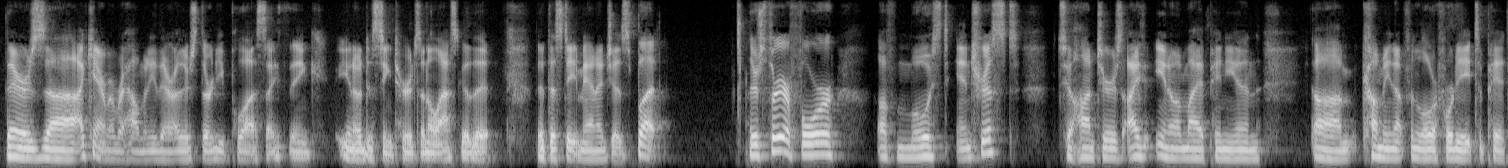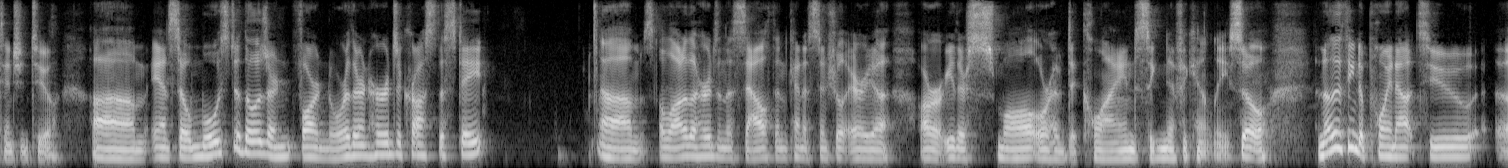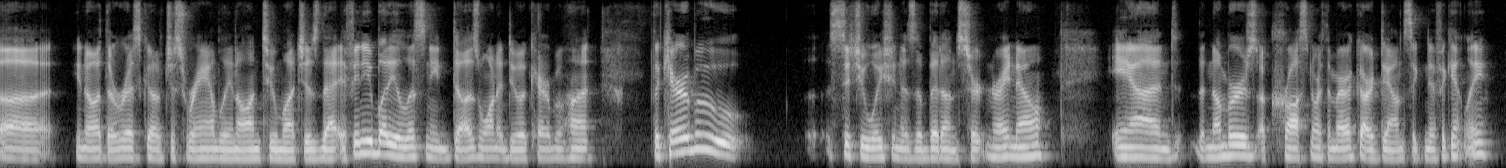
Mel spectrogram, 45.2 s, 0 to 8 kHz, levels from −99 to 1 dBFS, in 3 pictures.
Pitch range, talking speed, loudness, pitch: 115-140 Hz, 180 wpm, -19 LUFS, 120 Hz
